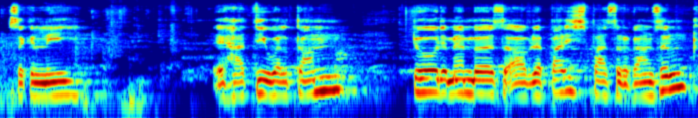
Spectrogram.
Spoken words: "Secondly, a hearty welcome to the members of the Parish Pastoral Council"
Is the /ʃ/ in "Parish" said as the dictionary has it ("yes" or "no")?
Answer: no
